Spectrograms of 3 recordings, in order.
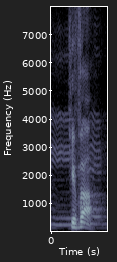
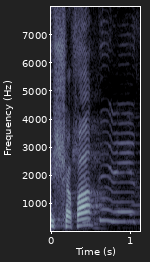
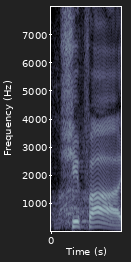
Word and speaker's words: شفا: شفا جی صحیح تلفظ ہے. جو لوگ کہتے ہیں شفا تو یہ تلفظ صحیح نہیں ہے. آپ نے کہنا ہے شفا, یہ تلفظ صحیح ہے.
